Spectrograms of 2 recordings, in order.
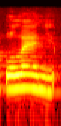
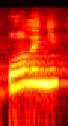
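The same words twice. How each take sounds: First: Олені stressed on the middle syllable, оЛЕні; stress on second syllable. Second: Олені stressed on the first syllable, Олені, higher and louder. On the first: Teacher contrasting two stresses of a word, stress on оЛЕні. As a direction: say олені with the beat on ЛЕ. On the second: Teacher contrasting two stresses of a word, stress on Олені. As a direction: punch the opening О of олені. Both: Shown as a demonstration. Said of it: "один наголос правильний, інший неправильний".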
